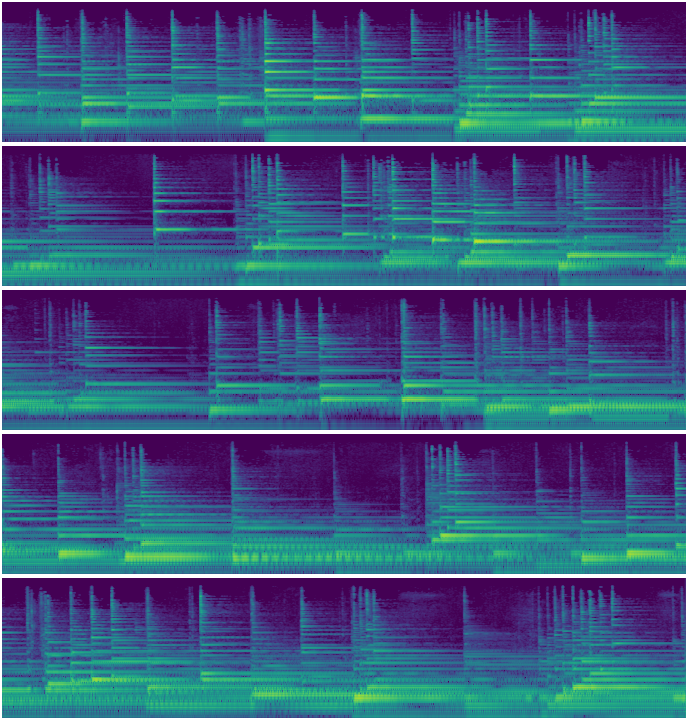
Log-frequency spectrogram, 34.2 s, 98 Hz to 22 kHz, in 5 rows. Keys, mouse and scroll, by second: 0.8 alt+r, 1.5 alt+g, 5.3 KP_3, 6.2 middle drag, 7.4 r, 9.5 i, 13.9-15.9 drag, 16.6 r, 18.9 i, 21.2-23.1 drag, 23.5-25.2 drag, 25.8-26.5 middle drag, 26.5 click, 27.1 middle click, 27.2 click, 28.6 click, 31.9 t, 32.4 click, 33.1 KP_1.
